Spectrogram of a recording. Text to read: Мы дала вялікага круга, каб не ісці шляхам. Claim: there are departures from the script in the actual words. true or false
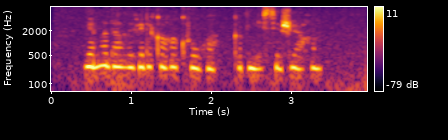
true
